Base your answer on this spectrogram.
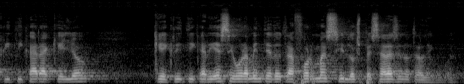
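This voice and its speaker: Over noticeable background noise, a man with a Catalan accent talks at a medium pitch in a monotone, flat intonation. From Catalonia. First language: Catalan (speaking Spanish). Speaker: novelist. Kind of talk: panel discussion.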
